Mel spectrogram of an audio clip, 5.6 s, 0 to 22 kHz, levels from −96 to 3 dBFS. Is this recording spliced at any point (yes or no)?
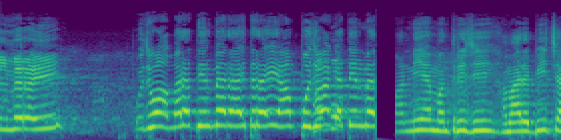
yes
